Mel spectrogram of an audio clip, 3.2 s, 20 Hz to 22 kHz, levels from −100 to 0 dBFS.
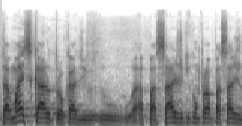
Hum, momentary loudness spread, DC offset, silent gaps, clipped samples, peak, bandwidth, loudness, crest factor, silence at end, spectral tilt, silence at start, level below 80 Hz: none; 7 LU; under 0.1%; none; under 0.1%; -2 dBFS; 14.5 kHz; -22 LUFS; 18 dB; 0 s; -5.5 dB/octave; 0 s; -64 dBFS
